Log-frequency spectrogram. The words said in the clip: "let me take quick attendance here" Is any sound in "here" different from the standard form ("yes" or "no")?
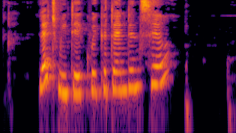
yes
